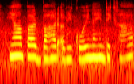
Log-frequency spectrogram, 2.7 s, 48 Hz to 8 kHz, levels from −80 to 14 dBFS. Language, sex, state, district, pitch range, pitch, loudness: Hindi, female, Himachal Pradesh, Shimla, 230-260 Hz, 245 Hz, -13 LUFS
